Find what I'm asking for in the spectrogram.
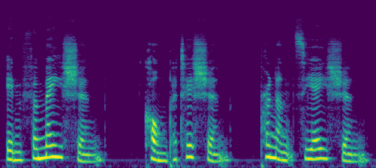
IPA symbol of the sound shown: ʃən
